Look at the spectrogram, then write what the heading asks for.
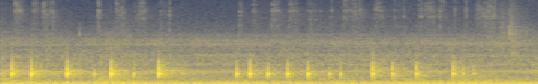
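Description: Pen tapping and scratching on paper while writing out a maths solution, a steady series of crisp strokes and taps, close and distinct with no talking.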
